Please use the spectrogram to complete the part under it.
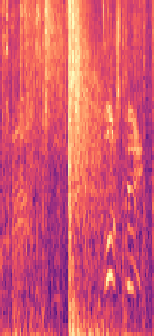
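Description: An explosion booms up close.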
